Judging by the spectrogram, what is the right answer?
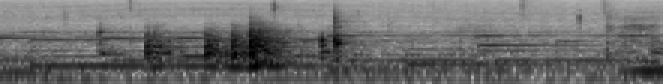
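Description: Crushed ginger and garlic drop into a hot pan for pepper chicken, setting off a burst of crackling sizzle with a few stirring scrapes, then settling into a quieter, steady fry.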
